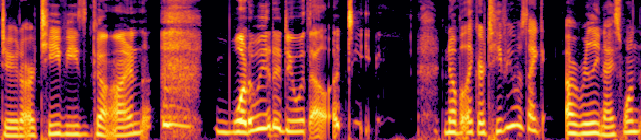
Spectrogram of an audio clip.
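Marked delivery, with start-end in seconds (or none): 0.0-3.7 mock talking through tears, swooping crying voice. Retelling the moment the car and TV were gone, imitating own past crying. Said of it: "I was crying".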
